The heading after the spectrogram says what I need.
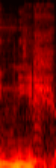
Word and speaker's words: niche: And I am fine with Holy Locket being a very niche or niche item, depending on what way you want to pronounce it, Cinderin.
